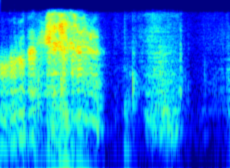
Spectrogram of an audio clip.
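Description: Kitten crying out while play-fighting with another kitten: a loud yowl in the first second, then a shorter, quieter cry about a second and a half in.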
